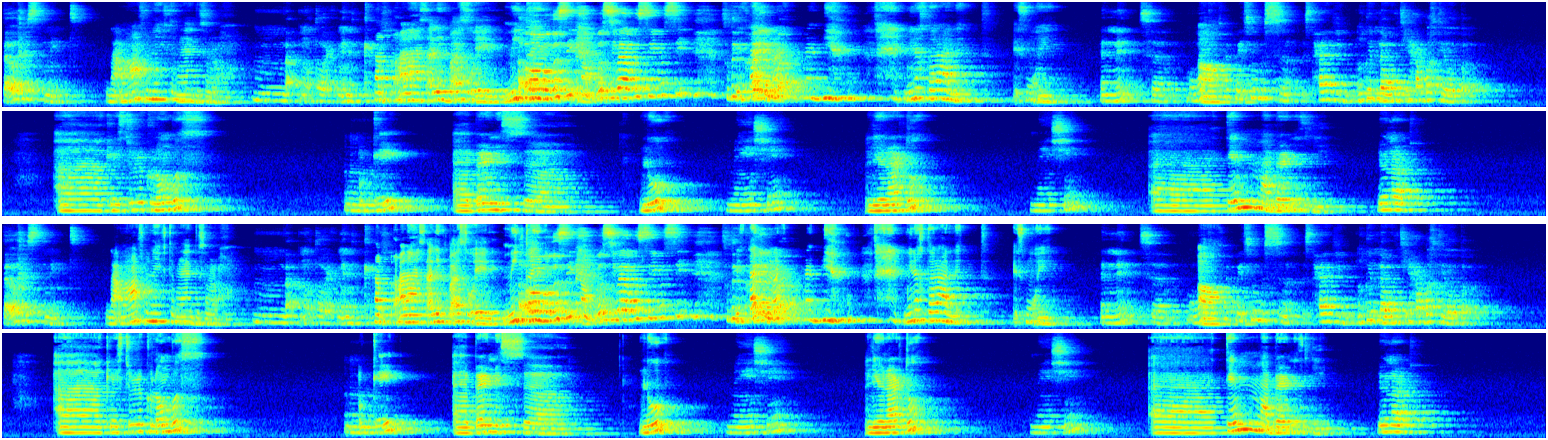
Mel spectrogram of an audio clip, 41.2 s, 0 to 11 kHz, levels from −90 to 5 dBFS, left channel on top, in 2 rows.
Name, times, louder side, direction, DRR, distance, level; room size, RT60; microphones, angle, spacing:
voice 1, 0.0-0.7 3.3-4.7 6.9-10.4 14.6-16.0 16.4-19.4 25.1-25.8 30.2-31.0 34.3-34.9 38.9-39.4, left 1 dB, 15° left, -5 dB, 0.4 m, -25 dB
voice 2, 1.4-3.1 5.0-7.4 7.6-7.9 9.8-10.4 10.7-12.8 13.5-14.0 15.9-16.3 21.3-23.3 25.3-25.8 26.6-28.2 29.1-29.5 32.1-32.8 35.9-38.2, right 1 dB, 50° right, 4 dB, 0.4 m, -22 dB
4.0 x 3.4 x 3.1 m, 1.3 s
head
